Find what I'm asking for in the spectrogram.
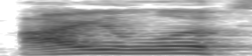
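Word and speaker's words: Islay: We are drinking Isla Storm, which is apparently the correct pronunciation of that region.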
